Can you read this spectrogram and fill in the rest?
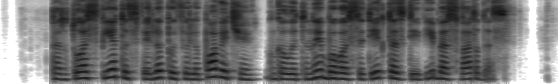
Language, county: Lithuanian, Vilnius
